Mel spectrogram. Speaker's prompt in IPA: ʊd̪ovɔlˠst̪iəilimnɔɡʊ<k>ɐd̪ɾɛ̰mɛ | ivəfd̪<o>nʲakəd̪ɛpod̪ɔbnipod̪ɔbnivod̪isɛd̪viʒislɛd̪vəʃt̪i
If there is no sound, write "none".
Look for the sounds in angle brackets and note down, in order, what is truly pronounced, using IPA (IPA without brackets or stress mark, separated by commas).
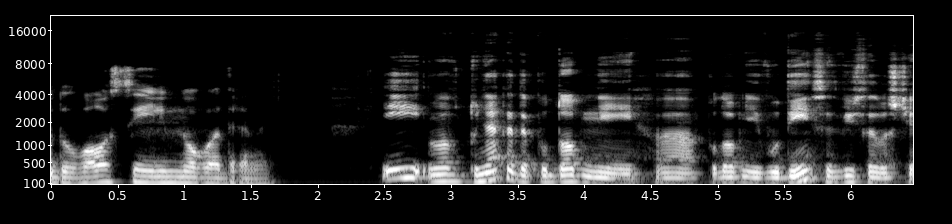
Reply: none, o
